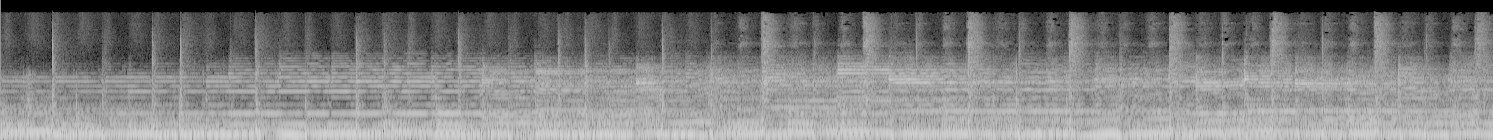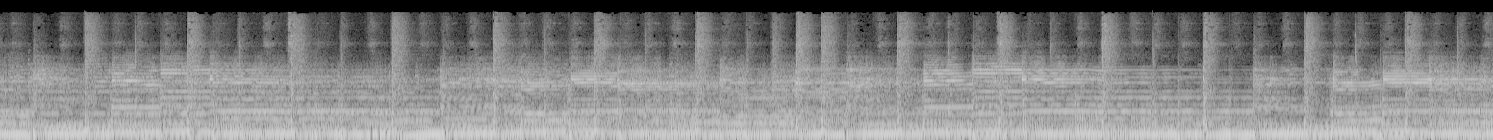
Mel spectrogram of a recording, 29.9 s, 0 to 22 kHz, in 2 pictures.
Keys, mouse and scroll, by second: 0.2 middle click, 0.9 shift+right click, 2.7 shift+right click, 4.7 middle click, 5.2 shift+right click, 6.5 shift+scroll up 1, 7.0 middle click, 8.6 click, 9.1 shift+right click, 10.0 shift+middle click, 11.0 middle click, 11.7 middle click, 11.7 scroll up 1, 12.5 scroll up 1, 12.7 middle click, 13.5 shift+right click, 14.6 middle click, 14.8 scroll up 1, 15.3 middle click, 15.8 scroll down 1, 16.4 shift+right click, 18.4 shift+middle click, 18.8 shift+scroll up 1, 19.7 shift+right click, 22.9 ctrl+click, 26.1 click.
